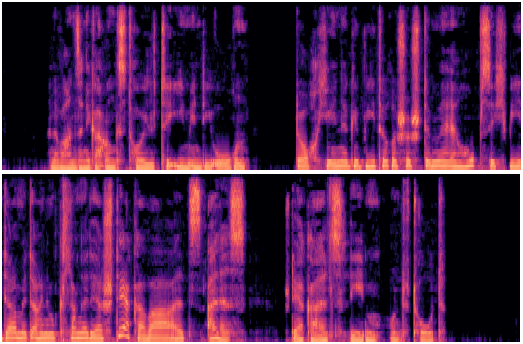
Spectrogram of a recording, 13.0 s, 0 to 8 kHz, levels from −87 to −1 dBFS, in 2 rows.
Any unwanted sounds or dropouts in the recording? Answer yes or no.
no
